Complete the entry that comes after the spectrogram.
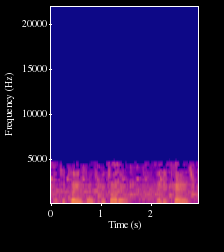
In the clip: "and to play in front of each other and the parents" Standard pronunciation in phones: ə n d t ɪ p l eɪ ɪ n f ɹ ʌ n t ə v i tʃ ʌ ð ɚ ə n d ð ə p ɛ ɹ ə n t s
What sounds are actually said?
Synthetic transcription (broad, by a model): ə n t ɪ p l eɪ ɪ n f ʌ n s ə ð i tʃ ʌ ð ɚ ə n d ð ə p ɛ ɹ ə n t s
